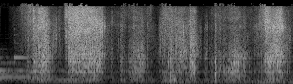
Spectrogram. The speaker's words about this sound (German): Ich kenne fast kein schöneres Wintergeräusch als das, was Sie gerade gehört haben, das Kratzen von Skiern auf Schnee.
